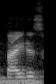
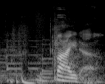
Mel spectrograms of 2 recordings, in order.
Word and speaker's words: Vida: Vida, long I. Think Ida, but with a V in front of it.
